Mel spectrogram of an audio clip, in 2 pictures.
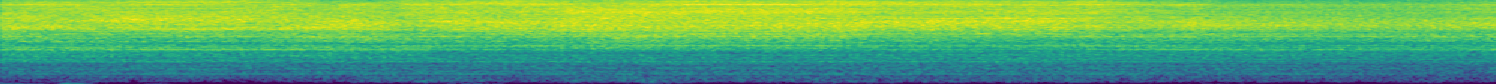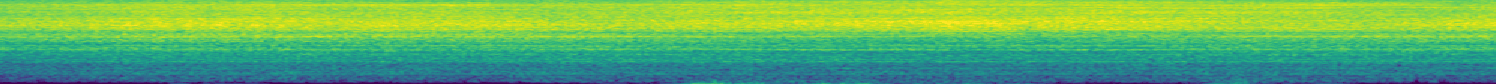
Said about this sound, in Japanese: このままパパーっとやっちゃうよ。目の前はほら、話しながらだと顔を見ちゃうから、ね。だから、ドライヤーがおろそかにならないように、喋らずやっちゃうよ。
